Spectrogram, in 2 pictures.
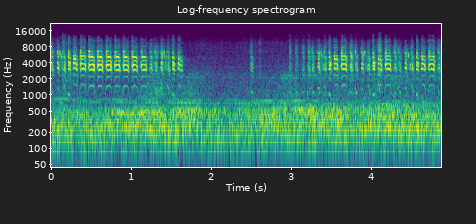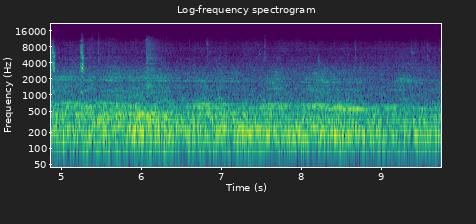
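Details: Zebra finch parents feeding their newly hatched chicks alongside three juveniles, December 2022; two loud bursts of fast, buzzy, rattling notes, then quieter with a few faint calls over a steady hum.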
